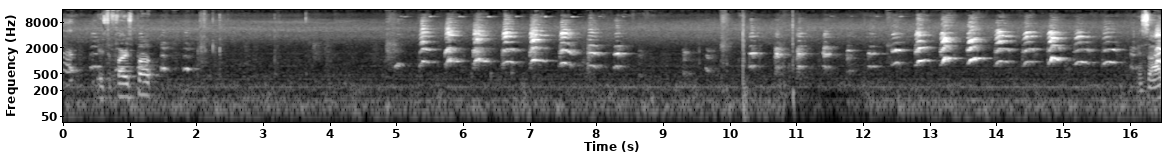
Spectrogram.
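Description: Boerboel puppies whimpering and yipping while being dewormed, a string of high squeals and yelps in close bursts, with someone talking nearby.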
